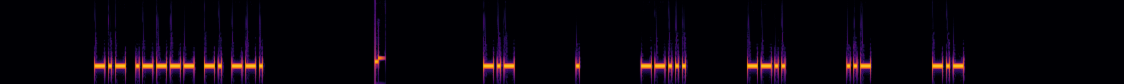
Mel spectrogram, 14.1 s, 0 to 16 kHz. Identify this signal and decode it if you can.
Morse code, heard as a keyed tone, about 28 wpm, spaced as for 13 wpm, 700 Hz. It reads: K1NG KE7ZUK
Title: USA Call Signs - 6x Character Spacing - 28wpm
